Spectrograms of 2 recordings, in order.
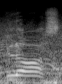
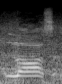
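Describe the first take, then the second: Both takes have the same delivery.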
